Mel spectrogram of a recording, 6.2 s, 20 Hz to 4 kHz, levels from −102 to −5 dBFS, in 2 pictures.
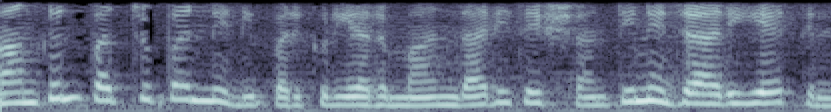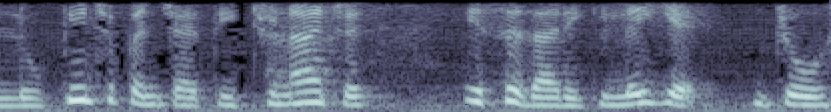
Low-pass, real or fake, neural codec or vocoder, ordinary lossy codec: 3.6 kHz; real; none; AAC, 24 kbps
